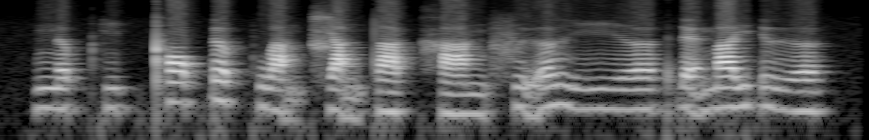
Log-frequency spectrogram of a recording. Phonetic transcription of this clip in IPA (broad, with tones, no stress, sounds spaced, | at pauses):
n ə˨˩ p̚ k i˨˩ k̚ t̪ʰ ɔ˦˥ p̚ ɗ ə˦˥ p̚ k w a̰˧˨ ŋ t͡ɕ a̰˧˨ n t̪ a˨˩ k̚ x a˨˩ ŋ f ɨ̰˧˥ ə̯ ɣ i˧ ə̯ | ɗ ɛ̰˧˨ m a˨˦ j ɗ ɨ˨˩ ə̯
